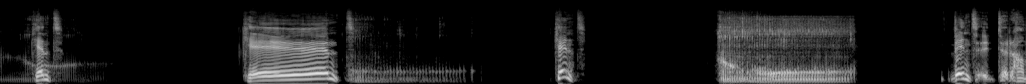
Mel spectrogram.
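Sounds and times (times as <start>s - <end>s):
loud rasping snore: 0.0s - 1.0s, 3.4s - 4.8s, 7.2s - 8.7s
speech: 0.4s - 0.8s, 2.4s - 3.8s, 5.6s - 5.9s, 9.5s - 10.2s.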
